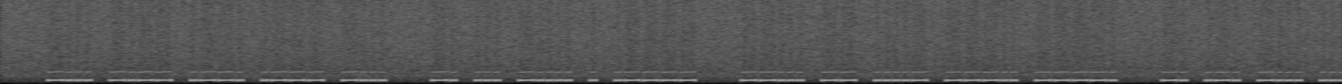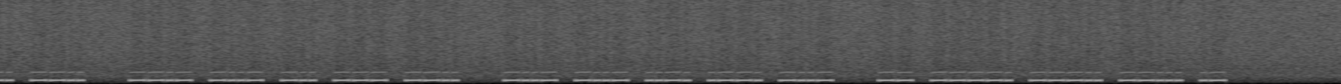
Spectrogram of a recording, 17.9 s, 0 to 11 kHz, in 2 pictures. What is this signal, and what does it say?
Morse code, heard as a keyed tone, machine-sent, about 39 wpm, spaced as for 33 wpm, 540 Hz. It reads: BYPJB NS6E1 7M489 NRBHZ QXDOZ XXFPX M987A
